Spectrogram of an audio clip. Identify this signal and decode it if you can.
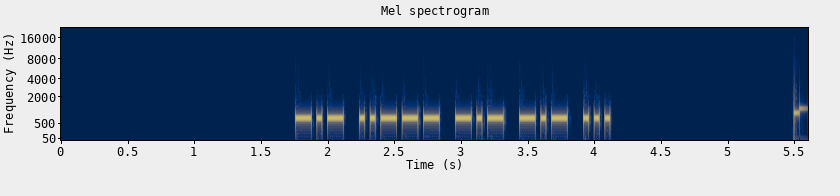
Morse code, heard as a keyed tone, about 28 wpm, 700 Hz. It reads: K2KKS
